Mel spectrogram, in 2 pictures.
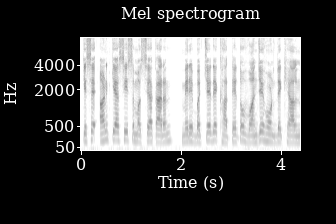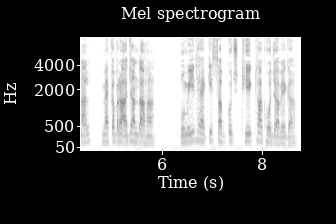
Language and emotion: Punjabi, fearful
